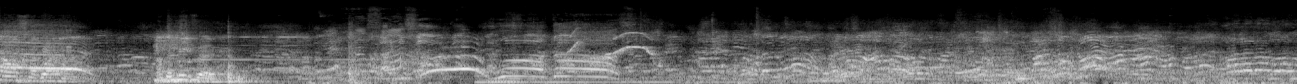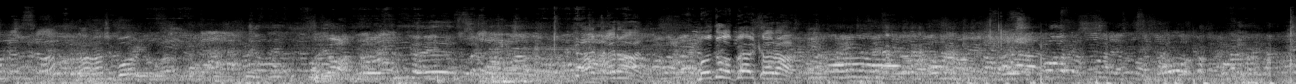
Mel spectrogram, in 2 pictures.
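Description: A rock band plays loudly with heavy distortion.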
